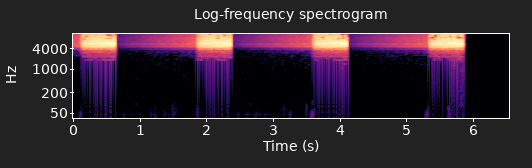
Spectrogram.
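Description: A reversed sound-effect sample: a high, hissing sound fades in, jumps loud for about half a second and cuts off abruptly. It repeats four times, about every second and a half to two seconds.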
